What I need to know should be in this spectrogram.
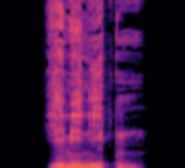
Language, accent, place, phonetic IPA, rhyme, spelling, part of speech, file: German, Germany, Berlin, [jemeˈniːtn̩], -iːtn̩, Jemeniten, noun, De-Jemeniten.ogg
- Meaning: plural of Jemenit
